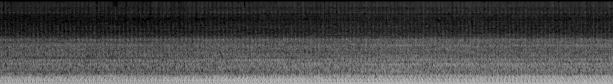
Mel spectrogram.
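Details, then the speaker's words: Champion 3100 dual-fuel inverter generator just after electric start, economy mode, no load yet. Steady, even low drone with a smooth uniform beat, no knocks or surging; normal clean idle. "So let's start it up. Fires right up, no problem."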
